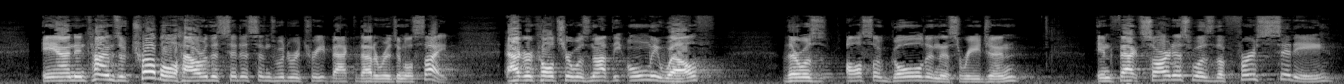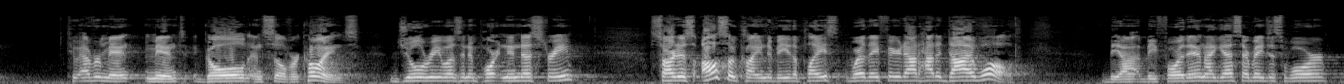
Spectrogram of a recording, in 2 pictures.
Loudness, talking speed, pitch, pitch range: -13 LUFS, 155 wpm, 165 Hz, 150-180 Hz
